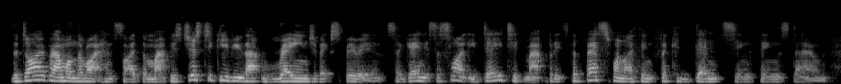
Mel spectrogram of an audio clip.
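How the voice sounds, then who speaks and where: Speaking at a fairly quick pace with hardly any pauses, a man uses a fairly high pitch, a somewhat breathy voice, and lively intonation. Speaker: university admissions counsellor. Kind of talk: webinar presentation. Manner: fast.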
